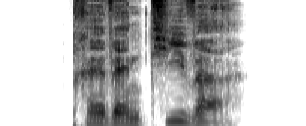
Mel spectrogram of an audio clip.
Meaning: inflection of präventiv: 1. strong/mixed nominative masculine singular 2. strong genitive/dative feminine singular 3. strong genitive plural
- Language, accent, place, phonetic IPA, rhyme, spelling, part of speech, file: German, Germany, Berlin, [pʁɛvɛnˈtiːvɐ], -iːvɐ, präventiver, adjective, De-präventiver.ogg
